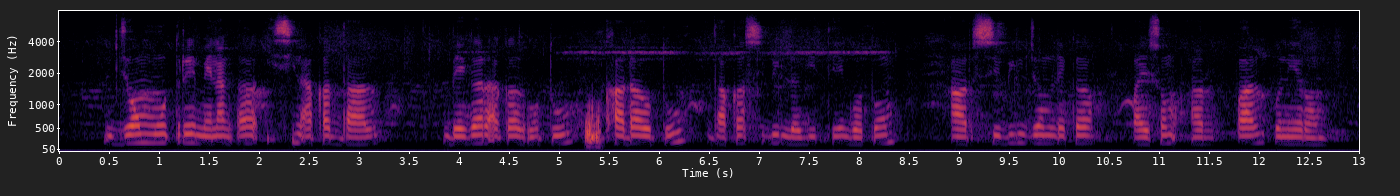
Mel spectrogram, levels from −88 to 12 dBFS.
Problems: background sounds at intervals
